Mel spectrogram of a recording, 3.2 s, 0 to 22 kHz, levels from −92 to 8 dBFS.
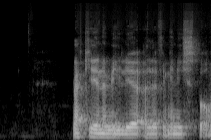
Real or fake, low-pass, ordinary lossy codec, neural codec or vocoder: real; 19.8 kHz; Opus, 16 kbps; none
